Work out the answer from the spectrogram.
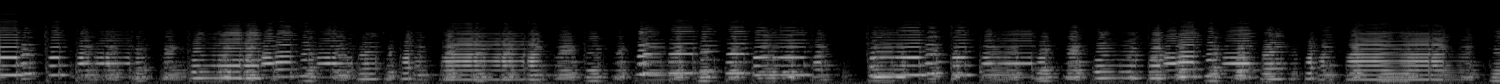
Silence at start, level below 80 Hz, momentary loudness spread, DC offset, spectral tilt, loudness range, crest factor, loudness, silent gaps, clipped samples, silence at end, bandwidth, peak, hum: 0 s; -64 dBFS; 10 LU; under 0.1%; -4.5 dB/octave; 2 LU; 18 dB; -31 LUFS; none; under 0.1%; 0 s; 13.5 kHz; -14 dBFS; none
